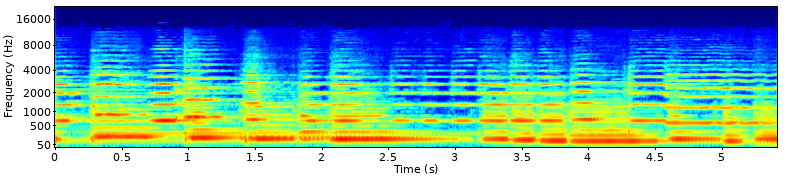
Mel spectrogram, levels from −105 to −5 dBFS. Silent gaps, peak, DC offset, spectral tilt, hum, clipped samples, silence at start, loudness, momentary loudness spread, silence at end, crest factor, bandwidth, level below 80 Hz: none; -8 dBFS; under 0.1%; -8 dB/octave; none; under 0.1%; 0 s; -23 LUFS; 5 LU; 0 s; 16 dB; 7.8 kHz; -64 dBFS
